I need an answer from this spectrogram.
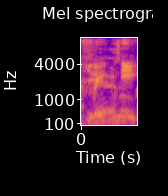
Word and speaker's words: Freaknik: it's because the way a lot of people pronounce it is freak neck yeah freak Nick it's freak Nick that man I knew yeah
